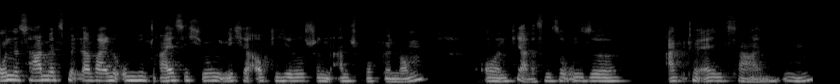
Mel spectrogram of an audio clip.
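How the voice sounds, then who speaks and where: A woman speaks at a fairly low pitch and moderate pace, with ordinary pitch variation. Her voice is somewhat breathy, with a dark, mellow tone. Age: 50s. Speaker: spiritual mentor and nonprofit founder. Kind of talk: casual interview.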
